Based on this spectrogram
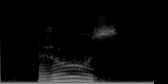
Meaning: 1. day 2. daylight 3. daytime
- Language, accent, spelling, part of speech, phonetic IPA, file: Persian, Iran, روز, noun, [ɹuːz], Fa-روز.ogg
